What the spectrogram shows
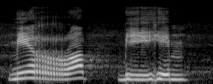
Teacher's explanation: nun sukun bertemu dengan roh hukum bacaannya idgham bilagunnah Apa arti bilagunnah yaitu dengan tidak berdengung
